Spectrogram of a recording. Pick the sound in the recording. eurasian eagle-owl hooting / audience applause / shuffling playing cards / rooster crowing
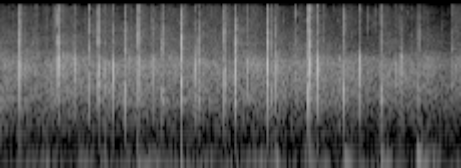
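audience applause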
